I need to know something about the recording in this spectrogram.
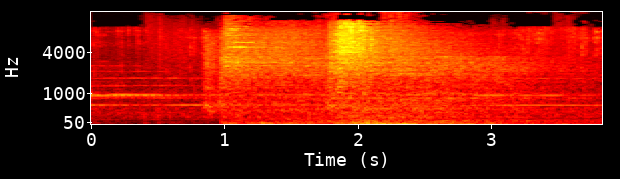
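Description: A sword slashes and strikes a foe with a heavy thud.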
